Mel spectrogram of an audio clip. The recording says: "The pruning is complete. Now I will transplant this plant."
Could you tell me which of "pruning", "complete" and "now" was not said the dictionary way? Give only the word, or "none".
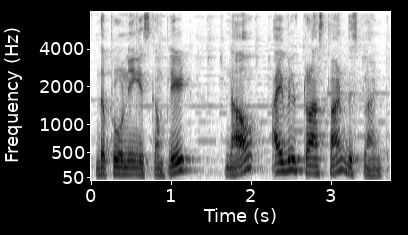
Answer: none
